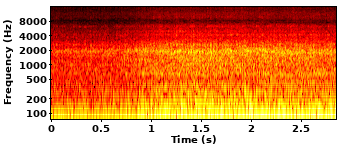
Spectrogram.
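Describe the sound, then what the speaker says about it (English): Close up, the engine of a 2007 International 4400 grapple truck runs at a steady idle, a low, even rumble that grows slightly louder after the first second and holds with no talking. "We were able to connect it in order to get the motor running."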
